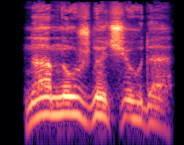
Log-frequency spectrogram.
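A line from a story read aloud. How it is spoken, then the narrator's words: Breathed out. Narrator (Russian): выдохнул Доздувой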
